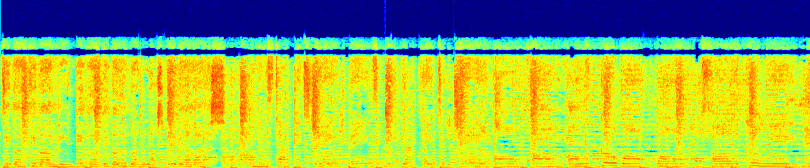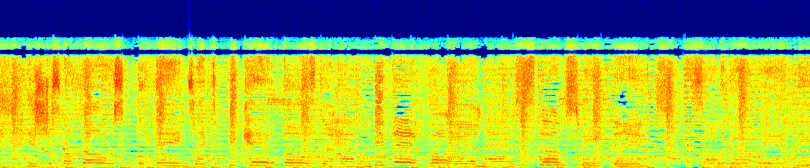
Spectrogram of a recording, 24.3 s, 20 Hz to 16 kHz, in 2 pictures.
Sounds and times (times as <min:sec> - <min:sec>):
Music: 0:00.0 - 0:24.3.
